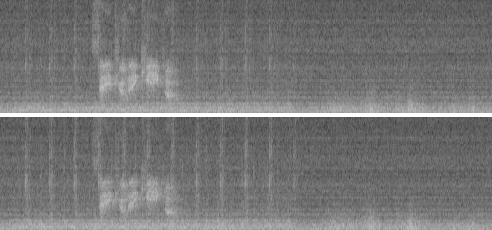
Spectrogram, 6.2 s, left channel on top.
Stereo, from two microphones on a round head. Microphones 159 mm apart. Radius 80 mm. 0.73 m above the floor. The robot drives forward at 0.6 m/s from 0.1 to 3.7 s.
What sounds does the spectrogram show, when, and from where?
1.1 s whispering: 15° left (ahead or behind), 0.7 m; by 2.3 s 10° left (ahead or behind), 0.8 m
